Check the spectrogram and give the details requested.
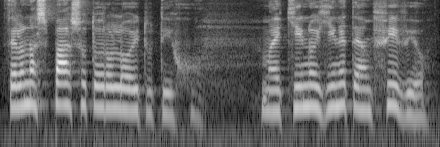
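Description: A woman reciting literary poetry in a measured, deliberate way, with pauses between phrases. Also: fairly high pitch. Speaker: poetry reader.

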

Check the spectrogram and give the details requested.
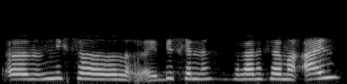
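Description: A woman's voice: a little high, fairly even intonation, slow pace, no room sound. A woman working as a call center agent on a phone call, talking in broken grammar with constant hesitant fillers. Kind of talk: phone sales pitch. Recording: tinny dry phone line.

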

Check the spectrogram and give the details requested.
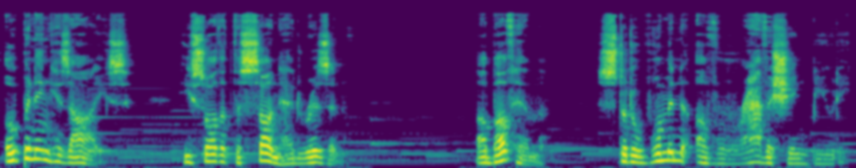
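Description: A man reads scripted storybook narration in a mid-pitched voice. Music plays faintly behind him as he tells the tale. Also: animated, a little slow, pauses often.

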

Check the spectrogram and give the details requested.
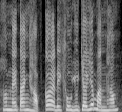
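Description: A woman's voice: high voice, steady tone, fast, noisy background, natural voice. A woman voicing a sensitive, earnest young schoolboy in a cartoon dub, with a childlike delivery. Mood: happy. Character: sensitive young schoolboy, weary of extra classes.

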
